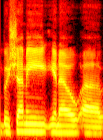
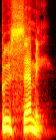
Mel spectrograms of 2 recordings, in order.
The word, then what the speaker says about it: Buscemi: I'm like the Steve Buscemi, meme, like, hello, fellow kids. Also, by the way, Steve Buscemi hosts this Apple podcast about people who like famous thieves and stuff. And he said Buscemi.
